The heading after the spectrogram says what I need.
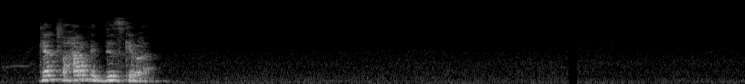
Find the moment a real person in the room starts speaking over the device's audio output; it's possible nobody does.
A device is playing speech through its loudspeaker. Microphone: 0 s

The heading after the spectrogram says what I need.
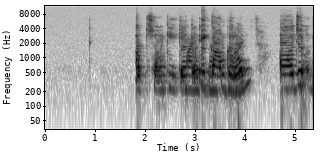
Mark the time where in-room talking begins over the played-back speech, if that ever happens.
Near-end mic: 3 s

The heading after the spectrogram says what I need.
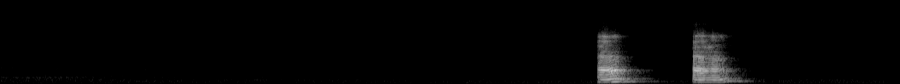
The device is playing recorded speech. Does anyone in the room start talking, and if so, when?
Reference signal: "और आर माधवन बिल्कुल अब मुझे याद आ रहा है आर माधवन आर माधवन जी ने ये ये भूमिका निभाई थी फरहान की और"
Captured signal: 6 s

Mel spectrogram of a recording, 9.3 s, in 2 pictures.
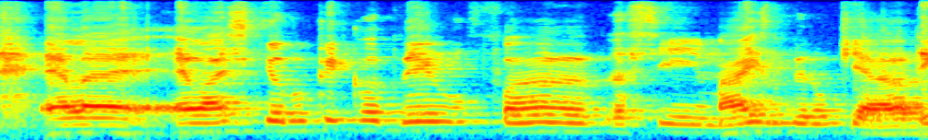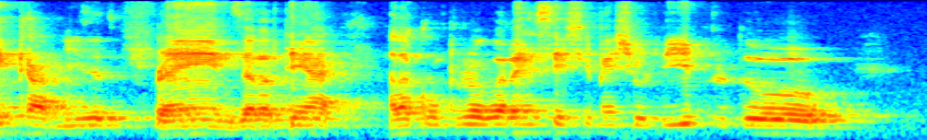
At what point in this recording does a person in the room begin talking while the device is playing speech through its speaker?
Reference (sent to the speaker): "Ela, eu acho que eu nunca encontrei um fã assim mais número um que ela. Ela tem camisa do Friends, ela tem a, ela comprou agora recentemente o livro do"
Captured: none

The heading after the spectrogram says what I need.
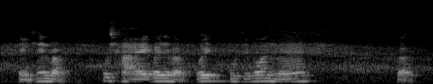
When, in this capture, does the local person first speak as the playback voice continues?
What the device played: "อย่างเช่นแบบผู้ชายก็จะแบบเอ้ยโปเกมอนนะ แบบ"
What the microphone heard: none

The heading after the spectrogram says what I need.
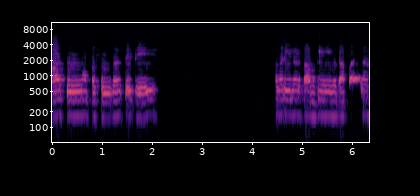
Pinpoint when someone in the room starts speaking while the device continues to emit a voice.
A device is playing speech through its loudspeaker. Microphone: none

